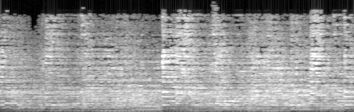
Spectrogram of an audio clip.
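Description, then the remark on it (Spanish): Church bells of the Convent of La Encarnación at the foot of the Giralda in Seville ring a festive first-class peal announcing a new Pope, overlapping clangs blending into a continuous, bright wash of tolling with no voices present. “Es un toque que se llama pino de primera clase y está reservado para las ocasiones especiales.”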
